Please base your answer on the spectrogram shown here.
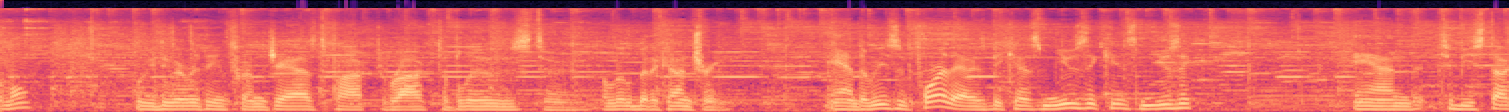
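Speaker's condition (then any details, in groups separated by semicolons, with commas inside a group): No condition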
